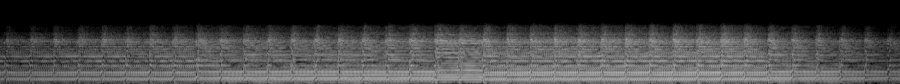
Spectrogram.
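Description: Loud, dense distorted electric guitar music with a steady driving rhythm and layered effects, playing continuously with no voices, easing up slightly at the very end.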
